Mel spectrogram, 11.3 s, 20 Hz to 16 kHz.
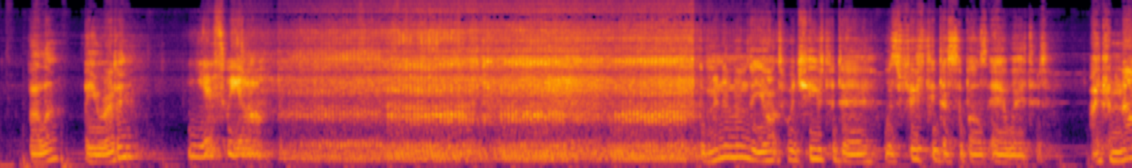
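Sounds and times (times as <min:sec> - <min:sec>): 
speech: 0:00.3 - 0:03.0, 0:07.2 - 0:11.3
domestic cat purring loudly: 0:02.2 - 0:07.4.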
